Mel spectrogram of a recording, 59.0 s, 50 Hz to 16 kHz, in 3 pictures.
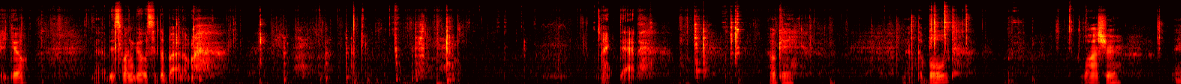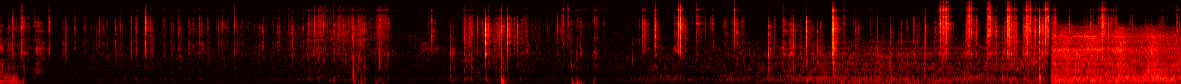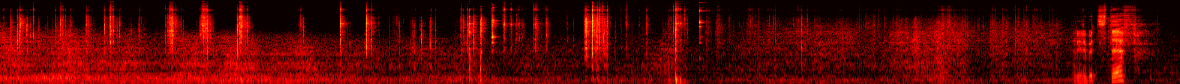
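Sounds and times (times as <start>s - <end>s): metal hardware clinking: 11.5s - 12.5s, 15.1s - 16.2s, 46.2s - 51.3s
steady rushing noise: 32.0s - 59.0s.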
